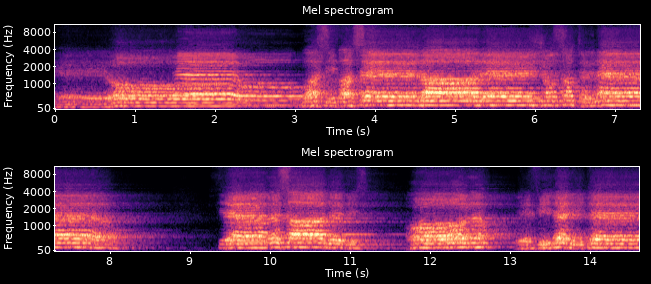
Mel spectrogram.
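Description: Choral singing of slow, long-held notes: a long phrase that fades out about eight seconds in, then, after a brief pause, shorter phrases.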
